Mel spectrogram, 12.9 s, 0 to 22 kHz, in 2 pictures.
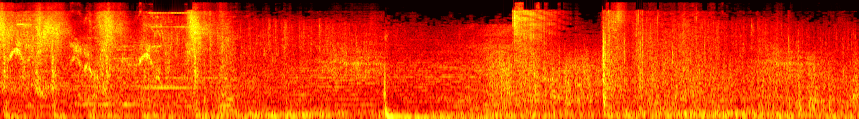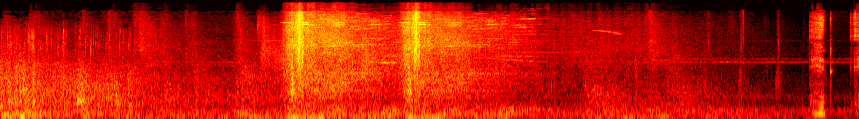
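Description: Incendio fire spell cast in the Hogwarts Legacy video game on PS5, a dense roaring burst of booming, crackling blasts that fills the clip loudly and continuously before easing off near the end.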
